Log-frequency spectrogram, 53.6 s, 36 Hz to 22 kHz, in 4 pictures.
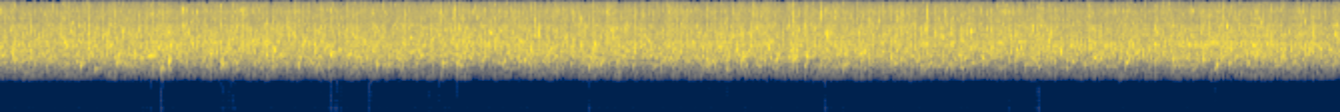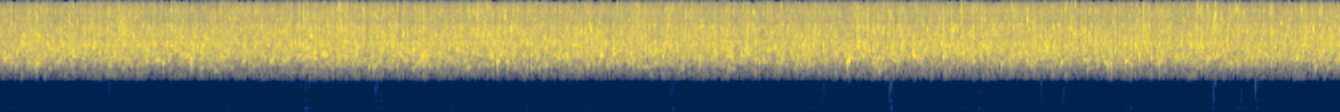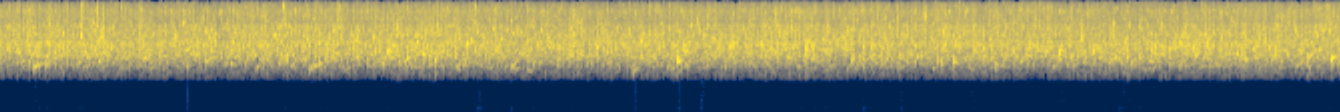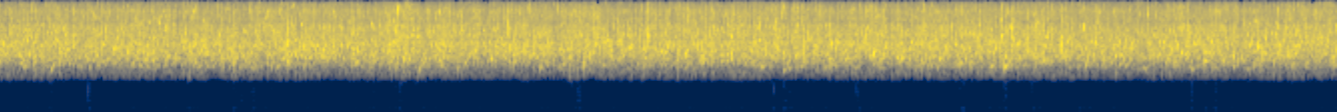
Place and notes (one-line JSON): {"title": "Derrysallagh, Geevagh, Co. Sligo, Ireland - Babbling Stream", "date": "2019-06-19 12:00:00", "description": "Recorded in the middle of a calm sunny day. Zoom H1 positioned as close to the surface of the stream as possible.", "latitude": "54.09", "longitude": "-8.22", "altitude": "85", "timezone": "Europe/Dublin"}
